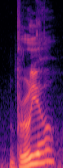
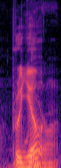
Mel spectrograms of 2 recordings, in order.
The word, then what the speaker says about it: Bouyon: Bruyo or Buyo? Buyo.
